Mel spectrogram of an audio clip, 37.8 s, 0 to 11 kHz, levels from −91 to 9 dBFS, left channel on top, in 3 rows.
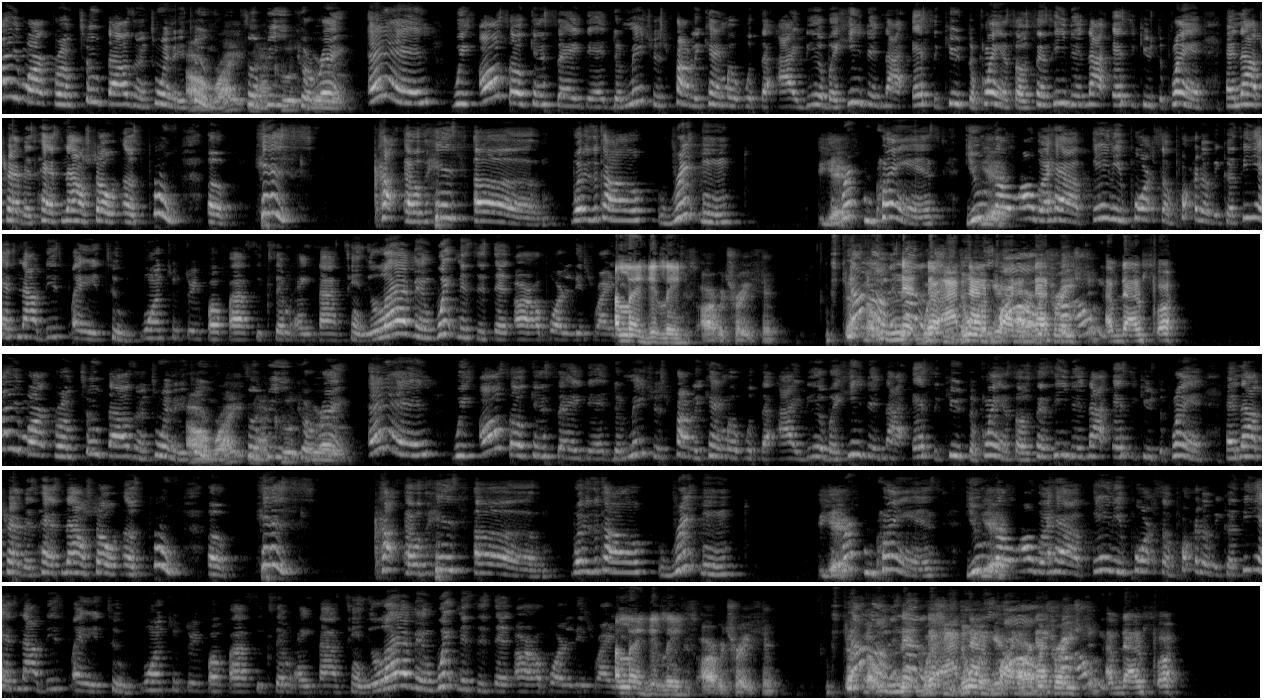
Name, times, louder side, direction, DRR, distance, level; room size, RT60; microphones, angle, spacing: voice 1, 0.0-2.2 2.5-3.4 3.7-15.7 16.3-20.0 20.9-22.0 22.2-31.3 33.6-36.2, left 4 dB, 90° left, 0.8 m, -33 dB
voice 2, 1.8-3.4 20.8-21.1 22.4-22.6 32.2-32.9 33.6-36.1, equal, 15° left, 0.6 m, -31 dB
voice 3, 31.3-32.1 34.0-35.9 36.2-37.0, left 6 dB, 60° left, 0.4 m, -27 dB
2.9 x 2.4 x 3.2 m
head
